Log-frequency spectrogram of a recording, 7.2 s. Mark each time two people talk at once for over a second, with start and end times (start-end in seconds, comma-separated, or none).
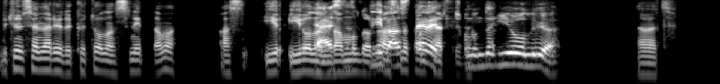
3.1-4.8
